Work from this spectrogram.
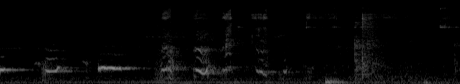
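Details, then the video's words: Fennec fox giving soft, whimpering whines around a steady mid pitch, several short bent notes in the first two seconds, then quieter broken squeaks and faint rustling. "FENNEC FOX SOUND EFFECT 사막여우 울음소리"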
